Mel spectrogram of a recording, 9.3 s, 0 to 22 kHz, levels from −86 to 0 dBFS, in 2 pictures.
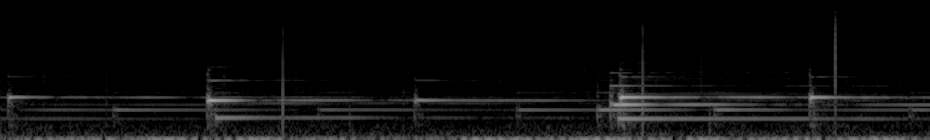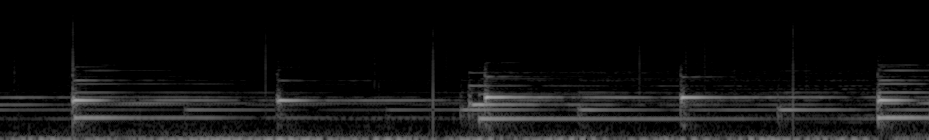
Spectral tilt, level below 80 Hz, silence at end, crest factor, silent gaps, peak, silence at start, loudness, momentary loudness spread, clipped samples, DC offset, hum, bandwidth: -4 dB/octave; -60 dBFS; 0 s; 22 dB; none; -22 dBFS; 0 s; -44 LUFS; 20 LU; under 0.1%; under 0.1%; none; 16 kHz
